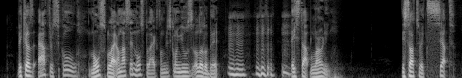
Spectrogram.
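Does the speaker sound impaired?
No.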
